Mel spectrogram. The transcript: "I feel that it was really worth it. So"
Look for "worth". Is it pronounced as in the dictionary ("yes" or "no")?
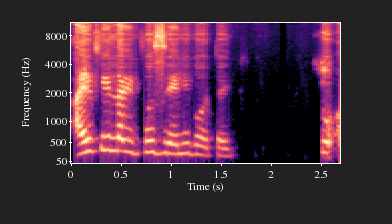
no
